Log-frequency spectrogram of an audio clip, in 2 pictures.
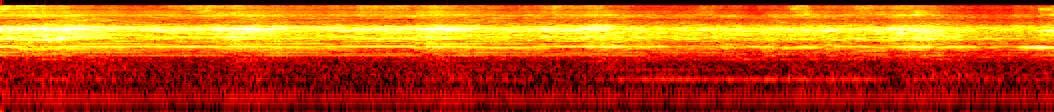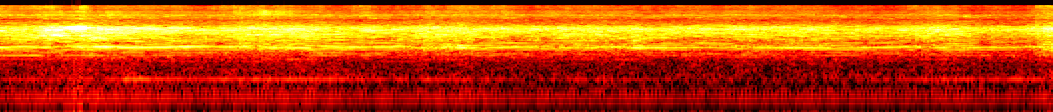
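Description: Electric hair clippers running steadily while being run over a scalp, with one brief click a little past halfway.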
